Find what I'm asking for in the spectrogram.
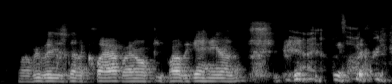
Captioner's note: laughs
